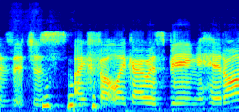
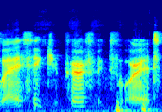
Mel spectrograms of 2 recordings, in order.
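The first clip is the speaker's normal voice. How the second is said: hammed-up, low, put-on seductive voice; 5 semitones lower than usual. Joking about the casting couch, playing someone pitching their movie: mock seductive voice. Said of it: "in my most seductive voice".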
